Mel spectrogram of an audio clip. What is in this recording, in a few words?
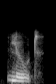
"loot", Indian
